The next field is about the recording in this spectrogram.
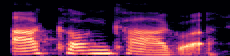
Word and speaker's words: Aconcagua: Aconcagua. say it one more time. – Aconcagua.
